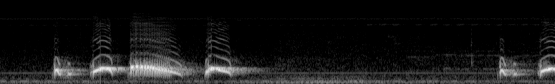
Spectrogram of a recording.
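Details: Spotted dove (tekukur) in the kuk 2 style, used as a lure to stir silent doves into calling: a soft opening note, then three rounded, arching coos, with a new phrase starting about four seconds later over a faint steady hum.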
